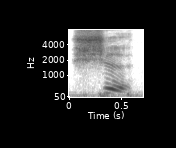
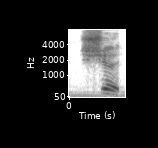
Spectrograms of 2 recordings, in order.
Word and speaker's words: should: at the end okay forget about the L that's in the middle okay the word the word isn't should okay that L is silent we say should should oh should should there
